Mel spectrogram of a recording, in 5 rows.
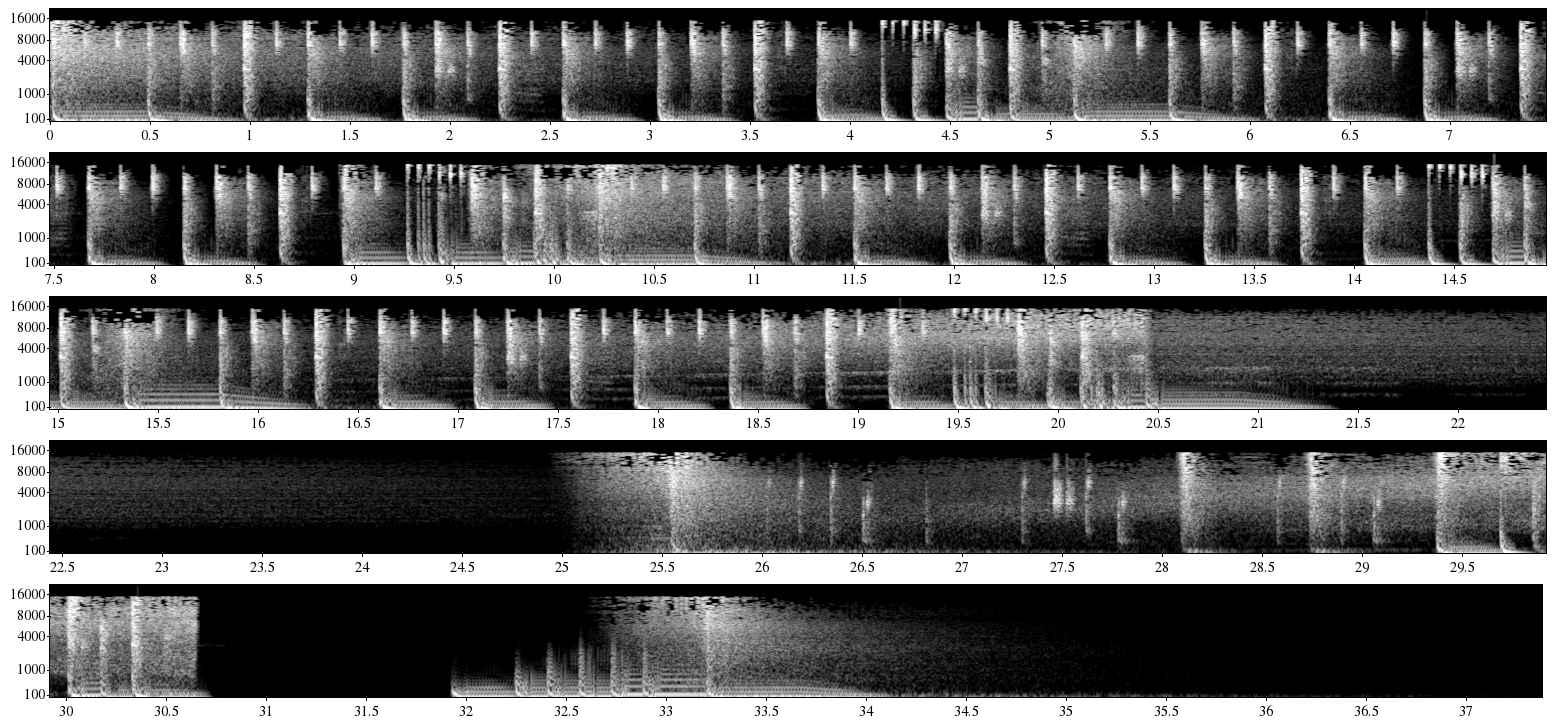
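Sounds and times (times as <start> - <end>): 
bass: 0.0 - 21.4, 29.4 - 30.7, 31.9 - 34.2
percussion: 0.0 - 24.5, 25.1 - 30.8, 32.0 - 35.2.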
